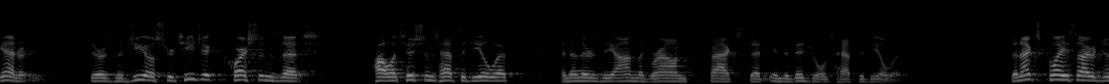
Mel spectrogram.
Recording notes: Answers audience questions.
